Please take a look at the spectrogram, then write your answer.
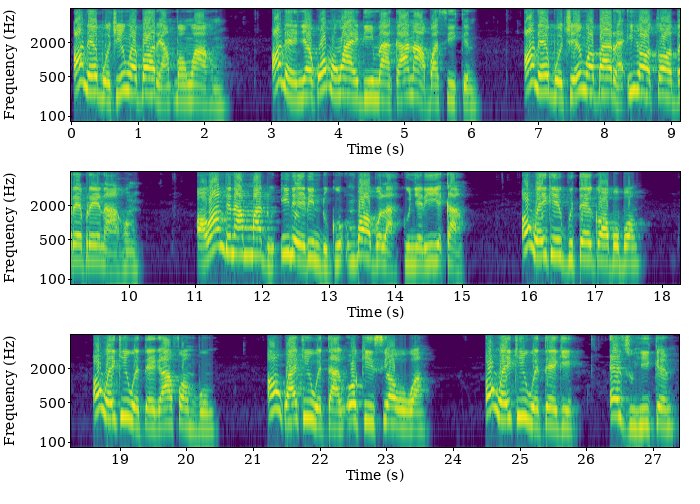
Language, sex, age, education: Igbo, female, 30-45, tertiary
